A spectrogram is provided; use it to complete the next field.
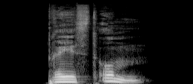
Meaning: second-person singular present of umdrehen
- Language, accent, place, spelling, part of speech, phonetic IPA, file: German, Germany, Berlin, drehst um, verb, [ˌdʁeːst ˈʊm], De-drehst um.ogg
